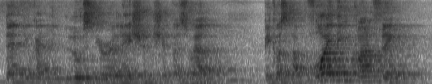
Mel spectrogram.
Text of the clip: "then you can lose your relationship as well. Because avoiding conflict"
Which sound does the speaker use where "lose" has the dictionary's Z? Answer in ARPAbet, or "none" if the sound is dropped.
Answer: S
